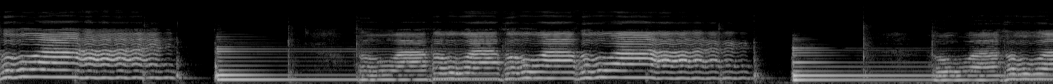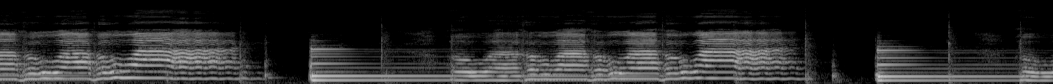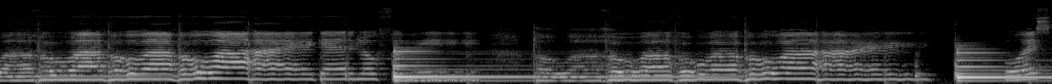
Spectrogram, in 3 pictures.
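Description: Electric keyboard accompanying a vocal warm-up: a chord struck about every six seconds, each time a step lower, with a woman singing a quick 'ho-a' scale pattern over each chord. This is a descending sequence that takes the exercise down for lower voices.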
